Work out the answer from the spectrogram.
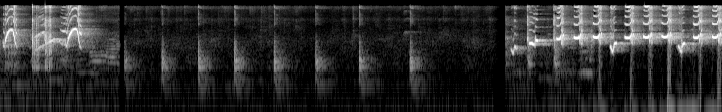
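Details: Black-winged myna song: opening arched whistles, a series of soft evenly spaced clicks, then a fast run of loud, bright repeated notes.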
